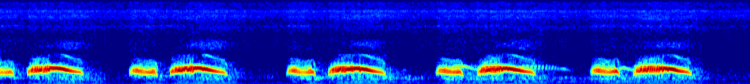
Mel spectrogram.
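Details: Indonesian spotted dove being trained as a decoy, delivering five even two-part coos: a short lead-in note running straight into a fuller, downward-curving hoot, regularly spaced in a quiet setting.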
